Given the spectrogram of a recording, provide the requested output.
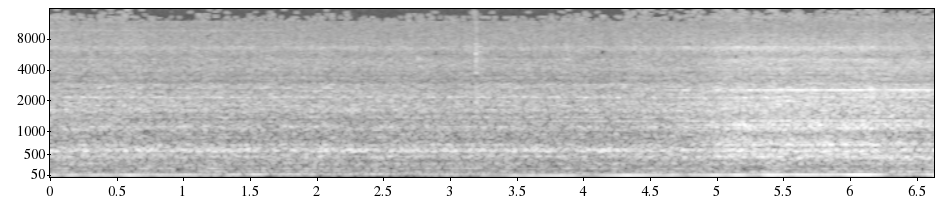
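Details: Used PS4 Pro with no disc inserted, before cleaning and thermal paste replacement: loud steady rushing roar with deep rumble, mainly fan plus a little hard drive; overworking cooling fan suspected.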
